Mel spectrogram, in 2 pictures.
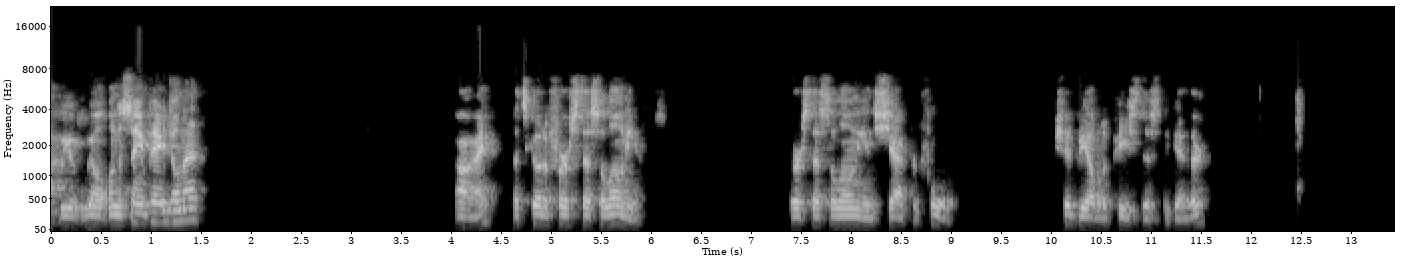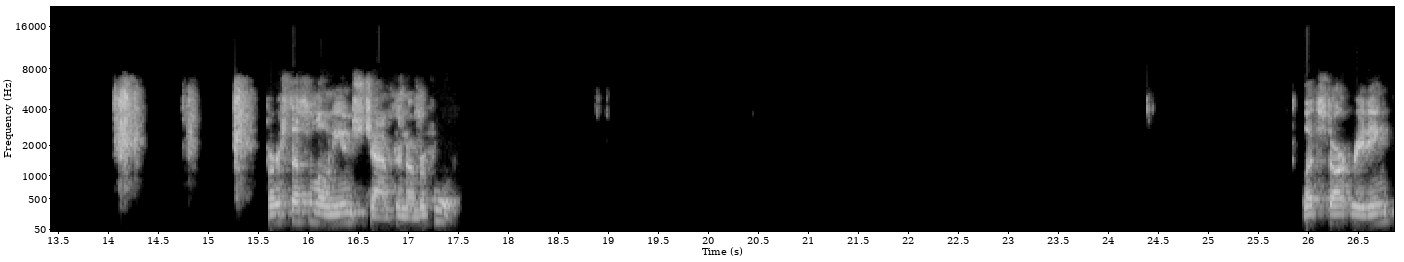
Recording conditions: large echoing room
